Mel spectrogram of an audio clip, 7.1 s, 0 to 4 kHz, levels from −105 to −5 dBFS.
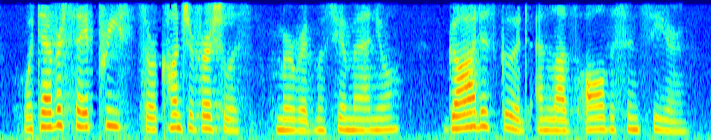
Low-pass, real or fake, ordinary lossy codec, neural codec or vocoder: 3.6 kHz; fake; AAC, 16 kbps; codec, 16 kHz, 0.3 kbps, FocalCodec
